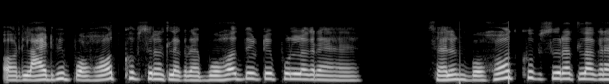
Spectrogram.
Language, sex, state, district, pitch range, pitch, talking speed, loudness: Hindi, female, Chhattisgarh, Korba, 205-260 Hz, 230 Hz, 185 wpm, -17 LUFS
